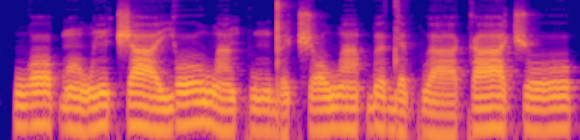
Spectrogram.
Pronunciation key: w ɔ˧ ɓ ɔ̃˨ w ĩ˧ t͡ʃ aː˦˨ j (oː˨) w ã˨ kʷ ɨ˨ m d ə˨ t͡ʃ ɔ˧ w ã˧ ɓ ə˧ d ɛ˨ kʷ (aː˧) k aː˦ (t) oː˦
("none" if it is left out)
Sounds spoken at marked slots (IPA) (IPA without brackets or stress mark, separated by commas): oː˦, aː˨, t͡ʃ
